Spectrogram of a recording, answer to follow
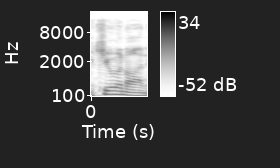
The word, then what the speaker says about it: QAnon: you're cr you're cracking me up calling it q ainon i just heard everybody say qwen on and it's just i i like your pronunciation yeah q anon is probably the better procrastination but that's all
